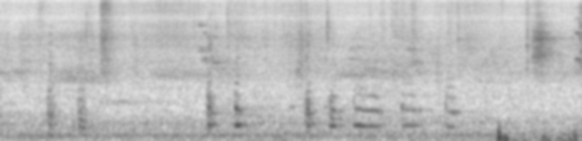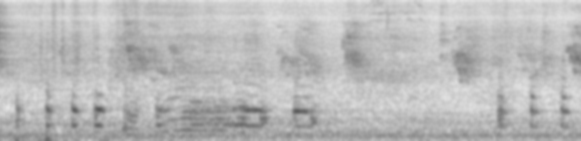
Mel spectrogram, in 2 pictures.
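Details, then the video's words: Chickens kept at home, short low clucks repeated irregularly throughout, some in quick runs, over steady background hiss with faint high chirps from other birds. "Cute Little Rooster Chirping Sounds"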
